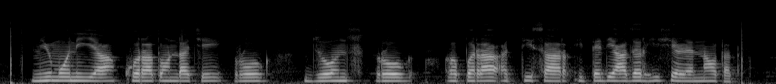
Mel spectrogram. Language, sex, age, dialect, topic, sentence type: Marathi, male, 25-30, Standard Marathi, agriculture, statement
